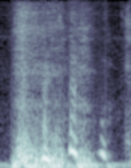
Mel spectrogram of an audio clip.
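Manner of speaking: quick real laugh, high; a brief burst of laughter at himself; short high laugh. Real, not acted. Laughing at his own gross confession, short high laugh.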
